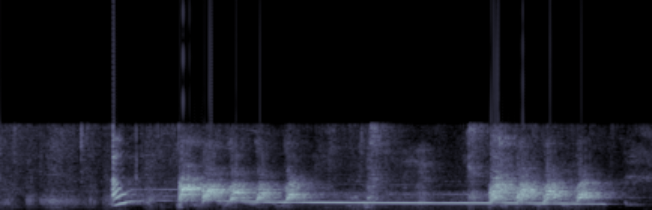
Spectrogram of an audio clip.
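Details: Siberian Huskies, three pet dogs named Simba, Crystal and Aspen, prompted by their owner to howl on cue; a long howl rises then slowly falls over about five seconds, overlaid by scattered barks and a human voice.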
